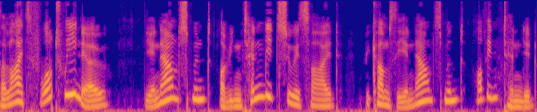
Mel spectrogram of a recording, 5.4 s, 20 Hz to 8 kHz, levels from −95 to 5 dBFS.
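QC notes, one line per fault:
No faults to note for this speech clip.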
